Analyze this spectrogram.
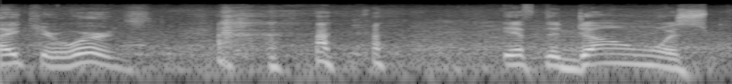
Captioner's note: chuckles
